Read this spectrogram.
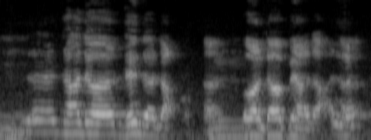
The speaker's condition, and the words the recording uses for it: Brain injury. 是有语言障碍而已，其实它其他就是思考啊什么都，都是跟正常人生对活一样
